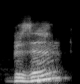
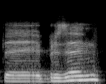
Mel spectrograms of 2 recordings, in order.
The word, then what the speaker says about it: present: I'm sorry, but present, the first one is stress on present or on us at this moment or right now, and the second one is stress on the second syllable.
